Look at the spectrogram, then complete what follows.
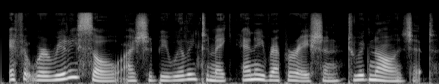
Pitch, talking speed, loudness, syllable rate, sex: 195 Hz, 205 wpm, -16 LUFS, 6.5 syllables/s, female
